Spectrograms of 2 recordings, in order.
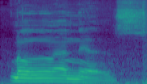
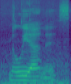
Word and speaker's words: Milianes: Oh, and Chief Personnel Specialist Rubian Milanes. Say it right, Milianes.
